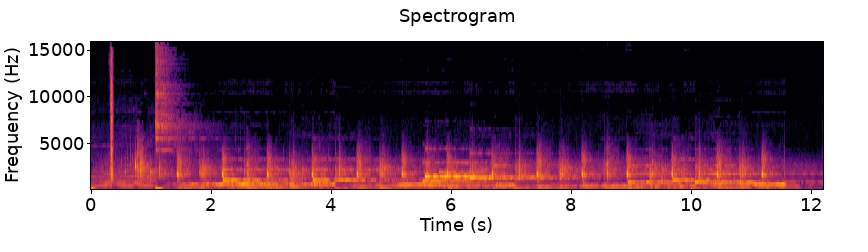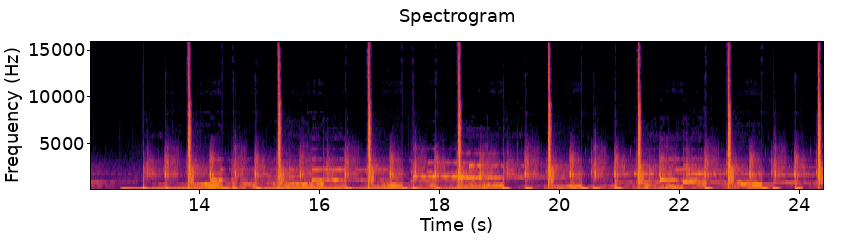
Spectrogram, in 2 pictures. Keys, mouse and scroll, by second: 0.9 alt+click, 4.1 alt+click, 9.4 alt+click.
